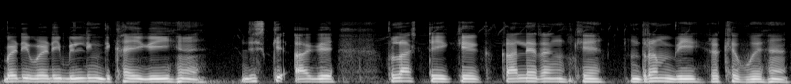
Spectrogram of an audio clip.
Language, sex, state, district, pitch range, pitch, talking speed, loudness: Hindi, male, Rajasthan, Bikaner, 125-140 Hz, 130 Hz, 135 wpm, -13 LUFS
